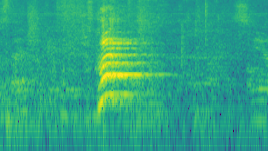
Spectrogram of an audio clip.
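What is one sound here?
A man shouts a short, loud call in an echoing hall.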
